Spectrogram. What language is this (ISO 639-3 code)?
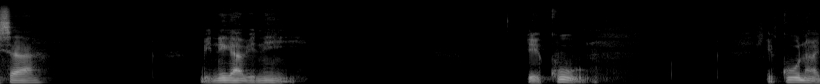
etu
